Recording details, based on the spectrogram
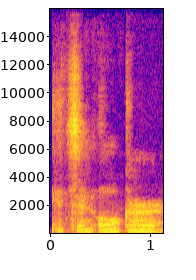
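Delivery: barely audible, very quiet half-whispered voice. Playing a character who turns to the others and half-whispers: half-whispering in character.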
